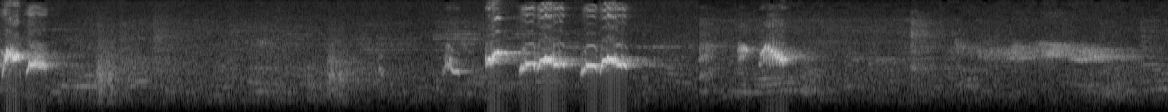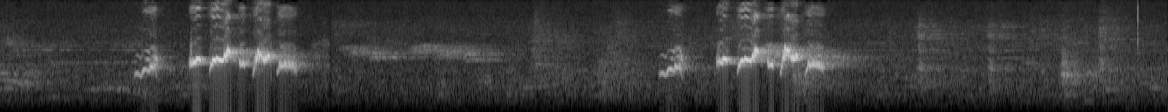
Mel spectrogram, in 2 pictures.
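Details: Red-whiskered bulbul practising competitive song: loud whistled phrases of three to four slurred notes recur every few seconds, interspersed with softer chirps, warbles and light clicks.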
